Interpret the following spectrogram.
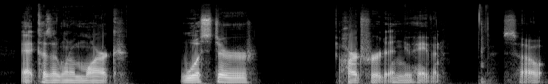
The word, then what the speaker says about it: Worcester: We're going to just use the town because I want to mark Worcester, Hartford, and New Haven.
